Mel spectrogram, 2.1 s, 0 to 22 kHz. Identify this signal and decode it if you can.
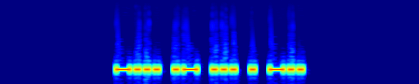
Morse code, heard as a keyed tone, about 49 wpm, 700 Hz. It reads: BASED
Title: Sets of 2 Words - New Word Drill - 50wpm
